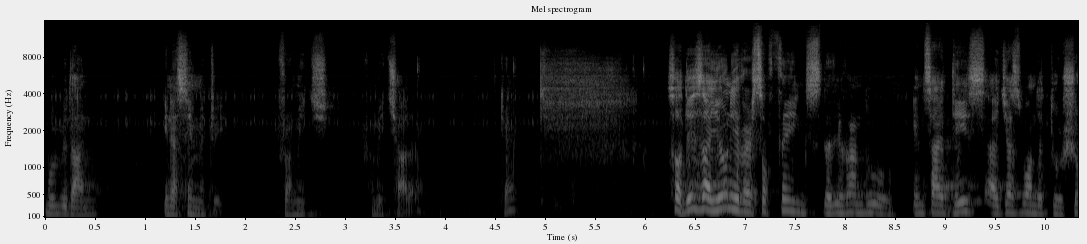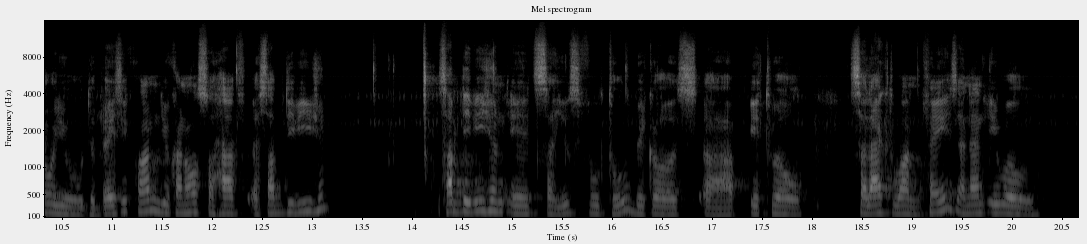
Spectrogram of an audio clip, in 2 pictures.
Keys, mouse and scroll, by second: 4.3 click, 5.6 click, 13.5 click, 15.2 click, 17.1 click, 19.4 click.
